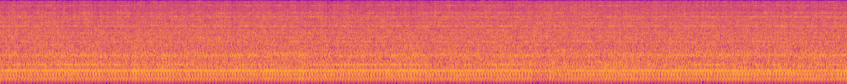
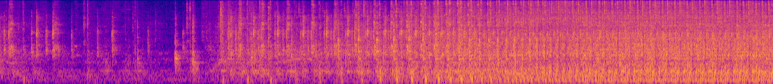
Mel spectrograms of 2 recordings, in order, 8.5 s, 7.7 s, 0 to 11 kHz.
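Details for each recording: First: 3.5 HP Tecumseh engine after tuning the main jet screw, driving a wood chipper. A steady, busy engine note holds speed while wood feeds through, with no surging or misfire. Normal running under load. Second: 3.5 HP Tecumseh single-cylinder engine, no throttle control, during tune-up: catches, stumbles unevenly for a couple of seconds, then fires rapidly and stalls; owner suspects too little fuel and adjusts the carburetor main jet screw.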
